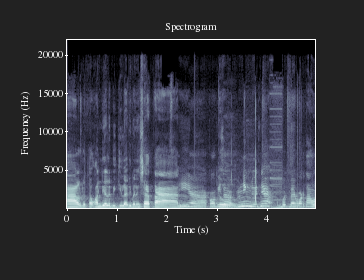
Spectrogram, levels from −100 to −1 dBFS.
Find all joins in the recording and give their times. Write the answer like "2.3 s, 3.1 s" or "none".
none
